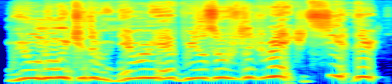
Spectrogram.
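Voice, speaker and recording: A woman's voice: extremely high pitch, fast talker, dry recording, studio quality. A woman voicing an anxious, earnest young boy fox in improvised cartoon-character livestream chat. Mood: earnest, attentive. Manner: excitable, exasperated, earnest.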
